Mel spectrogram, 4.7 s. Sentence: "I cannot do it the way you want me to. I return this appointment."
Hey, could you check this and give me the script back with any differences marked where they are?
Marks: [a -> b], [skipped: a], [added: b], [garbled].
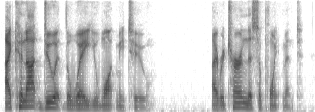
"I cannot do it the way you want me to. I return this appointment."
